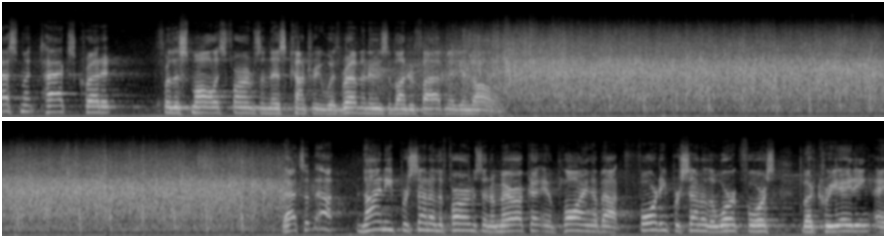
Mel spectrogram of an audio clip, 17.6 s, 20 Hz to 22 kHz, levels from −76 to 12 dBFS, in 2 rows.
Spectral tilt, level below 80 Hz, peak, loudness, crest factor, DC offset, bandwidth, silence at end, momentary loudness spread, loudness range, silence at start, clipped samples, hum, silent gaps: -3 dB/octave; -42 dBFS; -2 dBFS; -16 LUFS; 14 dB; under 0.1%; 15 kHz; 0 s; 4 LU; 2 LU; 0 s; under 0.1%; none; none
